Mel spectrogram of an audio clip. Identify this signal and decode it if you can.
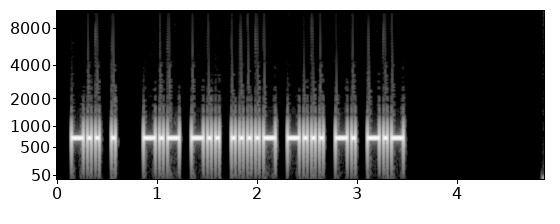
Morse code, heard as a keyed tone, about 30 wpm, 700 Hz. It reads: DE KD4BNK
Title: USA Callsign DE Callsign - 6 Characters - 30wpm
